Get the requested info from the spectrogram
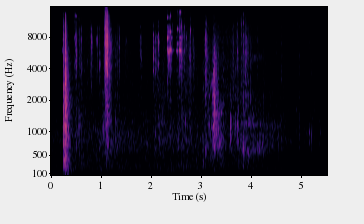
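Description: Plastic wheelie bins being knocked and handled: one sharp bang just after the start, a second knock about a second in, then scattered smaller clatters and rustles as the bins are searched.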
